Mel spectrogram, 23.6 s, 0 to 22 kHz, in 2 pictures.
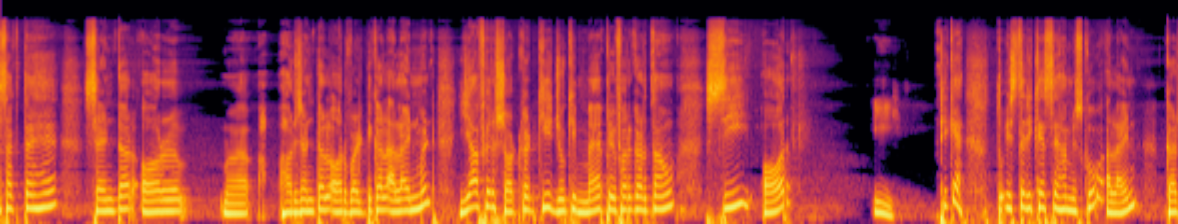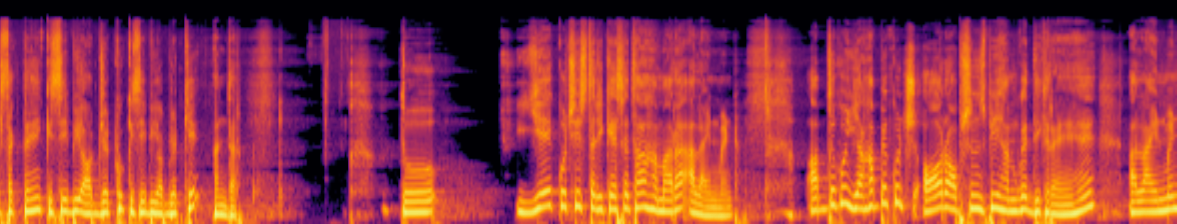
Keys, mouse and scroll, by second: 7.0-7.7 typing, 15.4-18.2 drag.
